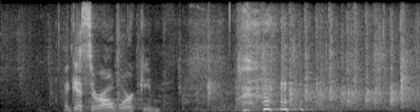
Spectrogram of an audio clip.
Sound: audience applauds; chuckles

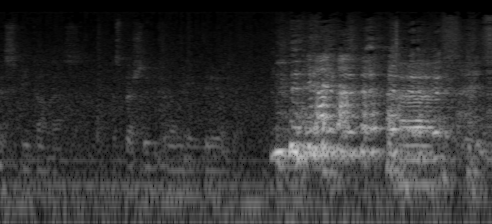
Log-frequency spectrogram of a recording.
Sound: audience laughs

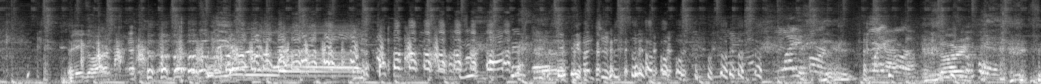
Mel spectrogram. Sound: laugh

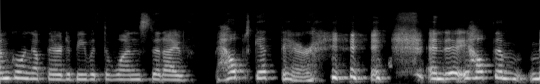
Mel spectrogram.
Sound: laughs

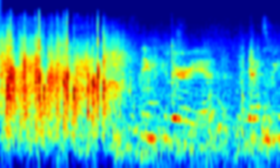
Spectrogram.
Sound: applause

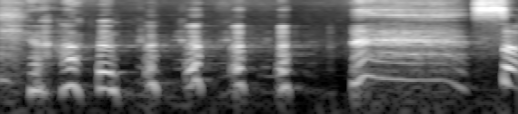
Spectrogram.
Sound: laughter

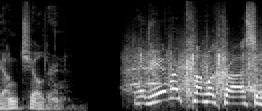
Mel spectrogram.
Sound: audience clapping

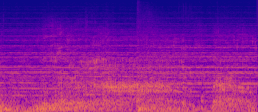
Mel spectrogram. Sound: growling

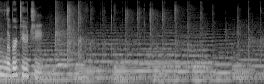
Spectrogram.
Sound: audience applauding

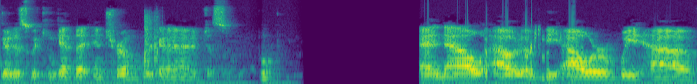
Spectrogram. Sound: poof

